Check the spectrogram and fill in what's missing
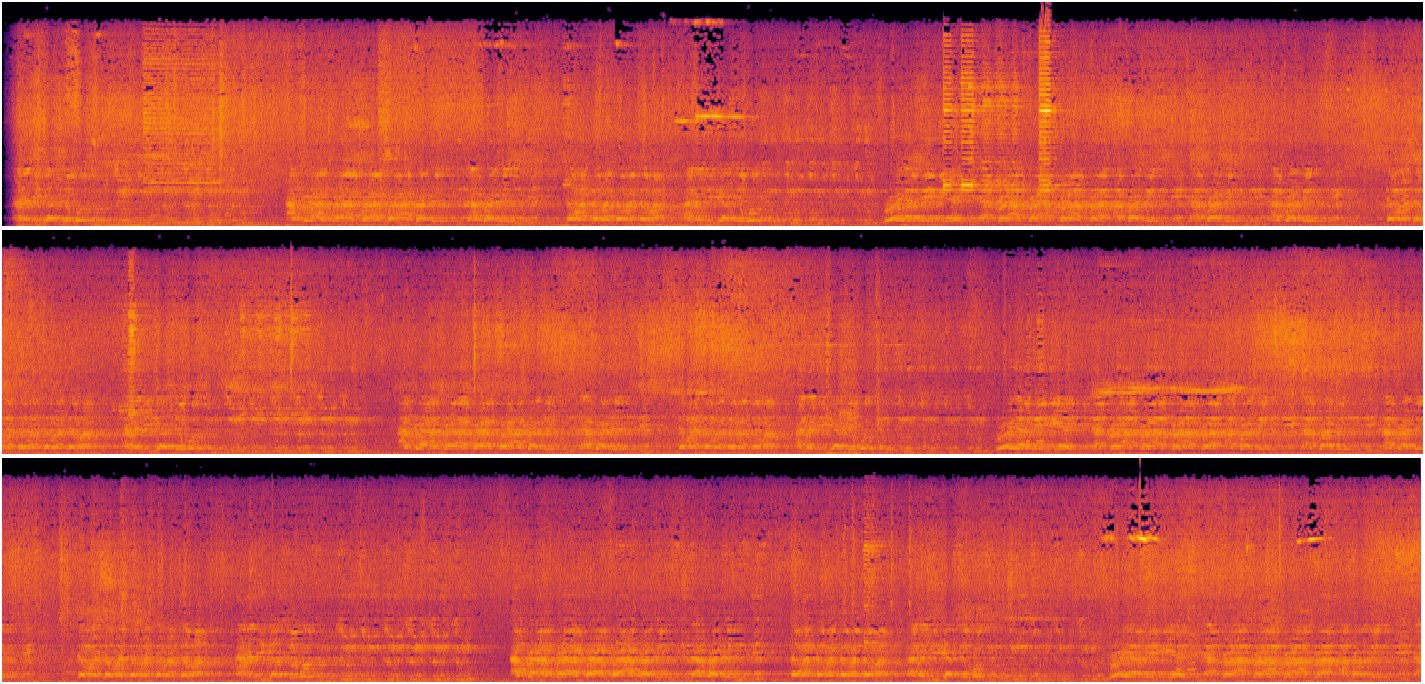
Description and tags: Ghana bus station megaphone
On a bus station in Kumasi (Ghana, West Africa) an employee of a coach company announces using a megaphone the cities to which the buses are going (Accra, Tema).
